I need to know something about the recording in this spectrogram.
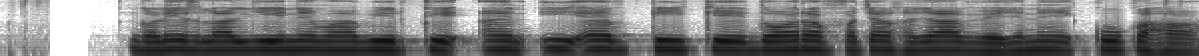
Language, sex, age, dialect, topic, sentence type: Hindi, male, 25-30, Awadhi Bundeli, banking, statement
